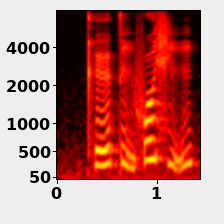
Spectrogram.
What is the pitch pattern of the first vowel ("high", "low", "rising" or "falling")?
rising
